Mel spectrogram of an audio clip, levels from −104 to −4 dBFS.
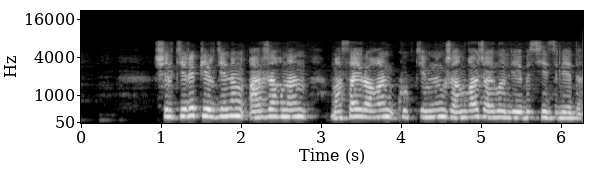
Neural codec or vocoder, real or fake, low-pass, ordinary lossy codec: none; real; 7.2 kHz; none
